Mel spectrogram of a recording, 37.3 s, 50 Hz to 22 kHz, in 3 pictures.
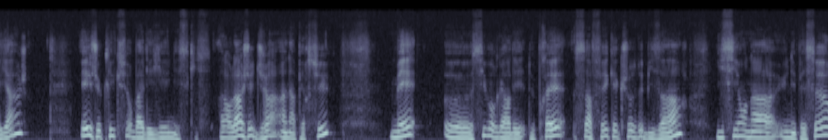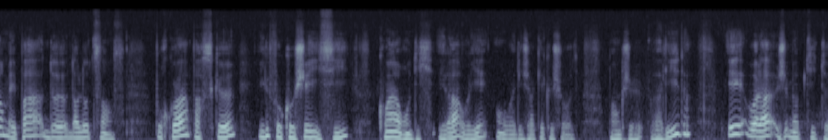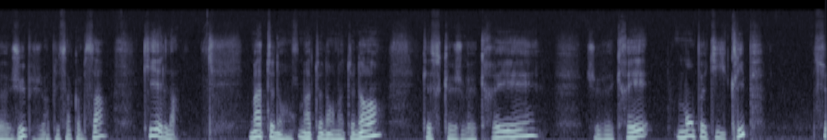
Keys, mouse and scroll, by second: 0.0 click, 2.0 click, 3.1-4.0 scroll up 1, 4.0 click, 5.5 click, 6.7-7.7 scroll up 2, 8.0-10.8 drag, 12.2-16.0 drag, 17.3 click, 18.3 click, 20.0 click, 22.3 click, 24.1 click, 25.9 middle click, 26.6 click, 29.1-30.4 drag, 31.7-34.3 drag.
